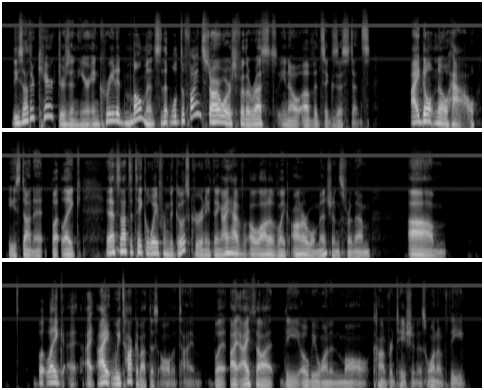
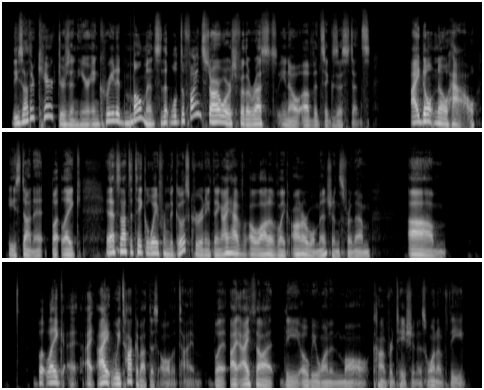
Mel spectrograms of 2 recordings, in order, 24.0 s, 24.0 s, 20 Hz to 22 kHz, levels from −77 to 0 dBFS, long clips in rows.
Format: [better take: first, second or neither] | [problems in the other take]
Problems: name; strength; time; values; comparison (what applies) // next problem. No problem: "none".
second | high-pitched whine; noticeable; throughout; 11 kHz, 20 dB below the speech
